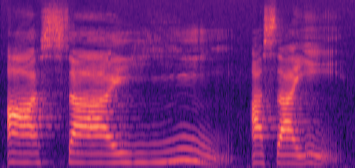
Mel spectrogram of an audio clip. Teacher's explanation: ah-sa-(y)ee. And when we connect the 'sa' with the 'ee' we get a little bit of a 'y' sound - açaí, açaí.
